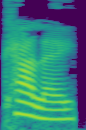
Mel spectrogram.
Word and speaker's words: Calais: from folkstone to Calais wait did I pronounce that right hold on Calais okay never mind I did pronounce that correctly the channel tunnel is owned by two companies jet link and high speed 1.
